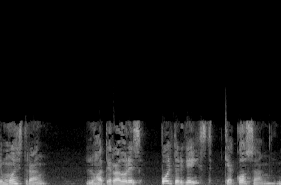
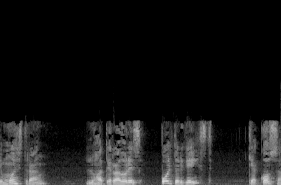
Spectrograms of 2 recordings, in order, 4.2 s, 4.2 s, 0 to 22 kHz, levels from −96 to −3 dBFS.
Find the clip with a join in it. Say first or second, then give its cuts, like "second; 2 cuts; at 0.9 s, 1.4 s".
first; 1 cut; at 3.3 s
